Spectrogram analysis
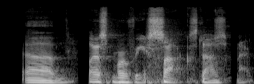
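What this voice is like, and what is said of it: Imitates another person's voice. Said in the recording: “that's my Dick Cheney impression”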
